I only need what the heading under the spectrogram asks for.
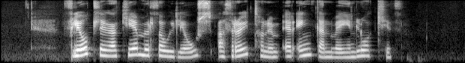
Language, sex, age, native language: Icelandic, female, 20-29, Icelandic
